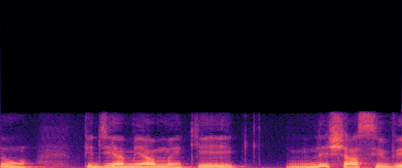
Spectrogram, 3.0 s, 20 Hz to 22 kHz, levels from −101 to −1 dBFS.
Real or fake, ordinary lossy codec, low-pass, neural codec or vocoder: fake; none; 7.2 kHz; codec, 16 kHz in and 24 kHz out, 1 kbps, XY-Tokenizer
